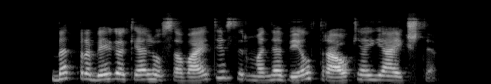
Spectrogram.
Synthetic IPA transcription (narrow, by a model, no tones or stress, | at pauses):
bʲɛt̪̚pɾɐbʲeːɡɐkʲæːlʲoːsɐʋɑˑɪt̪ʲeːsɪɾmɐnʲɛʋʲeːlˠt̪ɾɑˑʊkʲæːiːɐɪkʃʲt̪ʲɛ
